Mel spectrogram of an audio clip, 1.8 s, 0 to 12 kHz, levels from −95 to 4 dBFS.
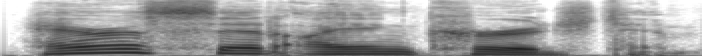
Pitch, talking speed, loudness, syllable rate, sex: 150 Hz, 170 wpm, -15 LUFS, 6.0 syllables/s, male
